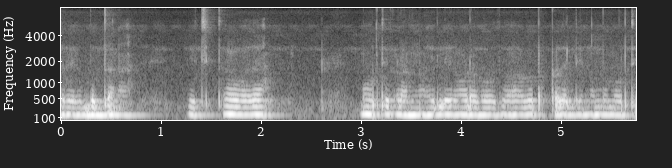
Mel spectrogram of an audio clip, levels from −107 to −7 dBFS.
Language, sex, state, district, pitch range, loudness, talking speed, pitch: Kannada, male, Karnataka, Chamarajanagar, 145-150 Hz, -17 LUFS, 85 wpm, 145 Hz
